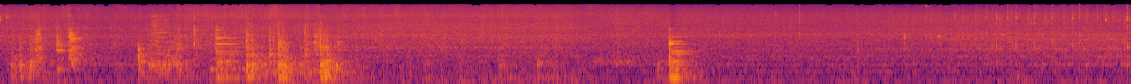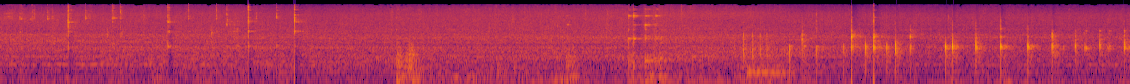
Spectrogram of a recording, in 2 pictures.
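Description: Chopped onions and flour sizzling in oil in a pot while a wooden spoon stirs and scrapes through them, with scattered crackles. Near the end a quick run of spoon knocks and scrapes as tomato paste is scraped in from a glass bowl.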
